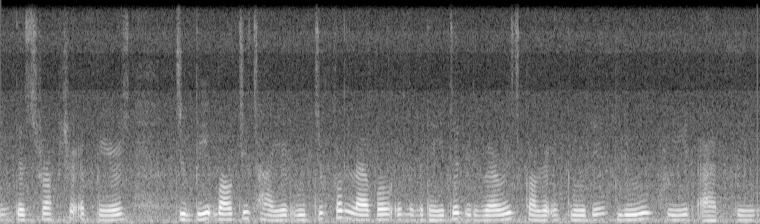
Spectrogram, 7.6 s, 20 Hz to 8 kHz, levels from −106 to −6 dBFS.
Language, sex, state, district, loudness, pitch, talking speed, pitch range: English, female, Nagaland, Dimapur, -17 LUFS, 180 Hz, 135 wpm, 175-200 Hz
